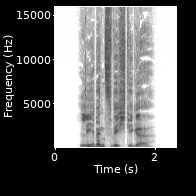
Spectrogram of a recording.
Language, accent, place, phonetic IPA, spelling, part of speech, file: German, Germany, Berlin, [ˈleːbn̩sˌvɪçtɪɡə], lebenswichtige, adjective, De-lebenswichtige.ogg
- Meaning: inflection of lebenswichtig: 1. strong/mixed nominative/accusative feminine singular 2. strong nominative/accusative plural 3. weak nominative all-gender singular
